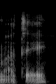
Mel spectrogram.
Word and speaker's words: mate: does it doesn't matter because it was named after the drink yes so that should be pronounced mate yeah and it yeah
